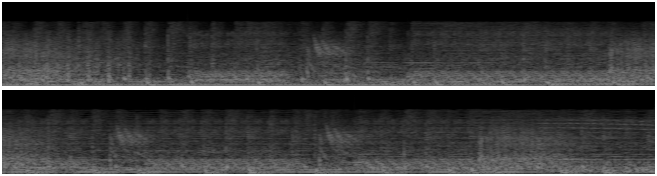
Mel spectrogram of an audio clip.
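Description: A tank is destroyed in the strategy video game Advance Wars: Days of Ruin, with repeated loud smashing crash and whoosh impacts roughly every two to three seconds over dense game music and effects.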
